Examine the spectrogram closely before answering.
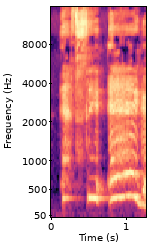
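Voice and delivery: high, slow gasping announcement; boy out of breath telling Pop; breathless boy. Acted. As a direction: get the news out between breaths. Breathless boy tells news.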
